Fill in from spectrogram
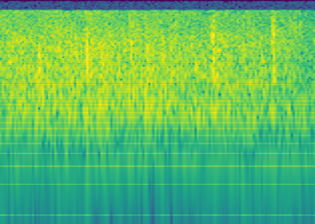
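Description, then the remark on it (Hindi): Steady, dense applause from an audience at the close of a stage event, given as thanks to everyone present, a continuous wash of many hands clapping at moderate volume without pause, with no voices standing out over it. “अब लास्ट में धन्यवाद आप सबका, तो एक बार जोरदार तालियां आप सब।”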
